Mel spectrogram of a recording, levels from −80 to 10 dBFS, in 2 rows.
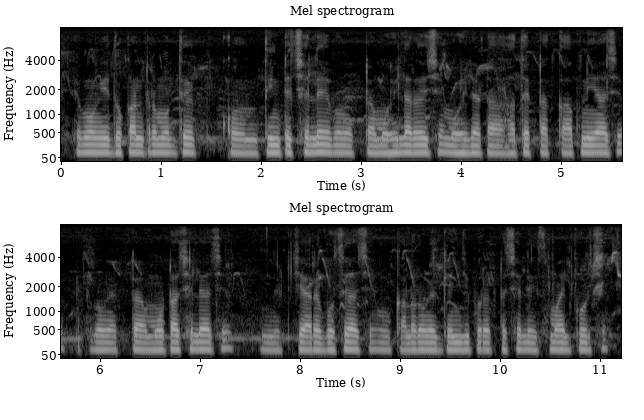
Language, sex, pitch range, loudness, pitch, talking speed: Bengali, male, 120-130 Hz, -28 LUFS, 125 Hz, 185 wpm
